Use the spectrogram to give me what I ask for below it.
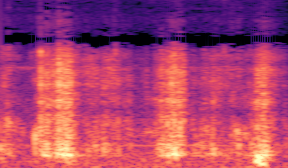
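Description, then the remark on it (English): Crisp crunching of someone chewing a fortune cookie, three loud bites spaced about a second apart with smaller crackles between, no talking. “I can't believe you sit there crunching away.”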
